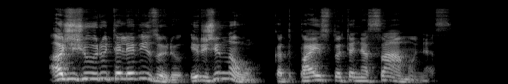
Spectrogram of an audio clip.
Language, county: Lithuanian, Vilnius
